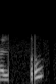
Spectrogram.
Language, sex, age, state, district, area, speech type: Nepali, female, 30-45, West Bengal, Kalimpong, rural, conversation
